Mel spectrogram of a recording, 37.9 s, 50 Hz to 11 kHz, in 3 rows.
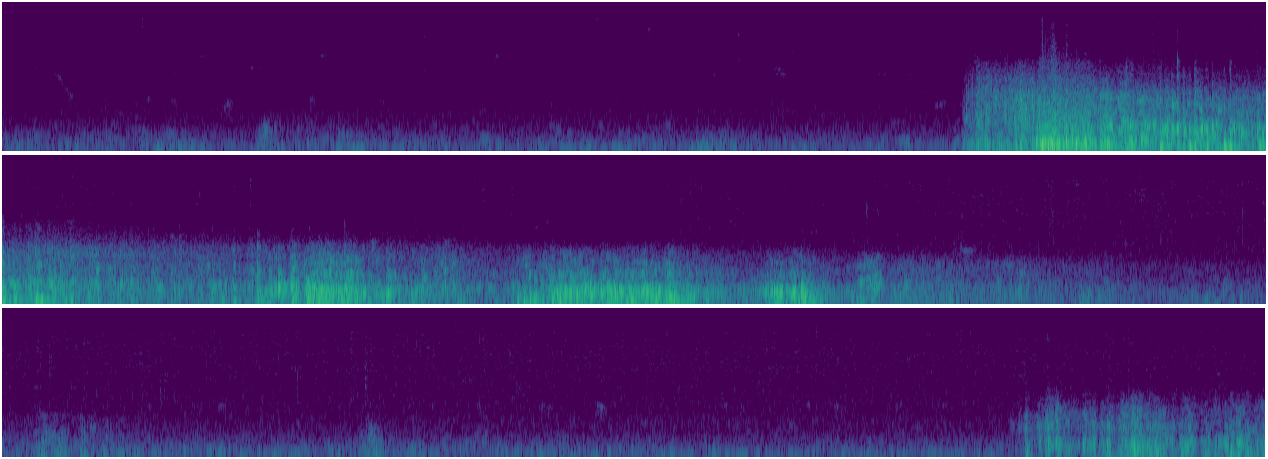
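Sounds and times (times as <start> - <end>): thunder crack: 9.6 - 22.2, 35.5 - 37.9
rolling thunder rumbles: 9.6 - 26.6, 35.4 - 37.9.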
